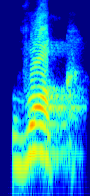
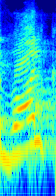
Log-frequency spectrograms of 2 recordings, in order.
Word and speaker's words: walk: सो WALK इज वॉक. हम इसे वॉल्क नहीं कहेंगे क्योंकि यहाँ पर एल साइलेंट है.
